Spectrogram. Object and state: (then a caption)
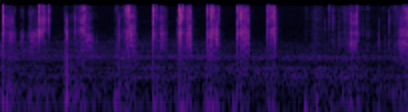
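Rose quartz crystal. Long pink acrylic nails scratch and rub across the rough surface of a palm-sized, solid, raw translucent pink rose quartz chunk. The result is a rapid, irregular series of short, dry, bright scratching bursts with almost no ring, separated by quiet gaps.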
